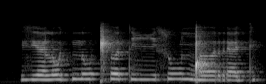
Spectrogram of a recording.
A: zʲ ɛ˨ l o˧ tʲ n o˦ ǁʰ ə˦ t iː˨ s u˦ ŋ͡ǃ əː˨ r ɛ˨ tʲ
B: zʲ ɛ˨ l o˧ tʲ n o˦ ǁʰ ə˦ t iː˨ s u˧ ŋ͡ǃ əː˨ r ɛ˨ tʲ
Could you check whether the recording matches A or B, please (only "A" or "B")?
B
